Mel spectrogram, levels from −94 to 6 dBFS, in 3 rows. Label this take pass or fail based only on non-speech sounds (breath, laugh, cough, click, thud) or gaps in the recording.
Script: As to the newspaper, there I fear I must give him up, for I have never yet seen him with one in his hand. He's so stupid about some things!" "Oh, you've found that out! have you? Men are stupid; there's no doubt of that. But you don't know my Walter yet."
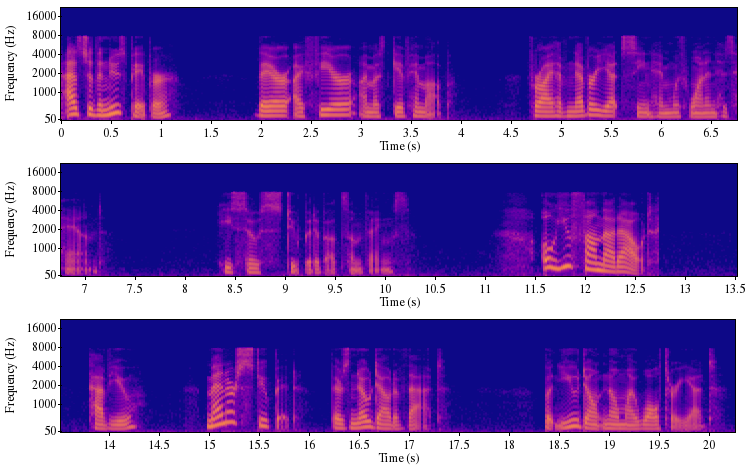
pass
